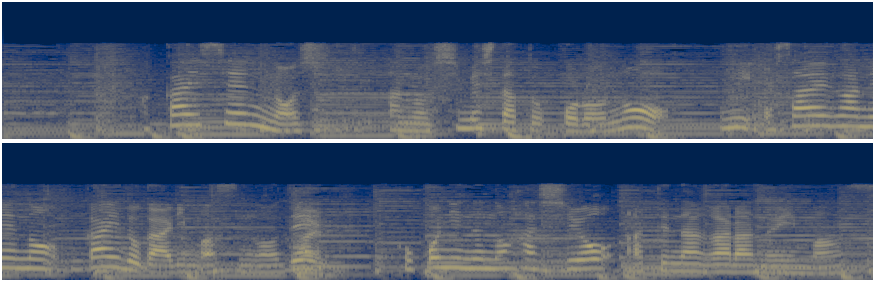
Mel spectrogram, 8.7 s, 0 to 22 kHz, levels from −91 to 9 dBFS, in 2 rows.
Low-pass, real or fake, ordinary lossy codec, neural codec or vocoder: 7.2 kHz; real; MP3, 64 kbps; none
